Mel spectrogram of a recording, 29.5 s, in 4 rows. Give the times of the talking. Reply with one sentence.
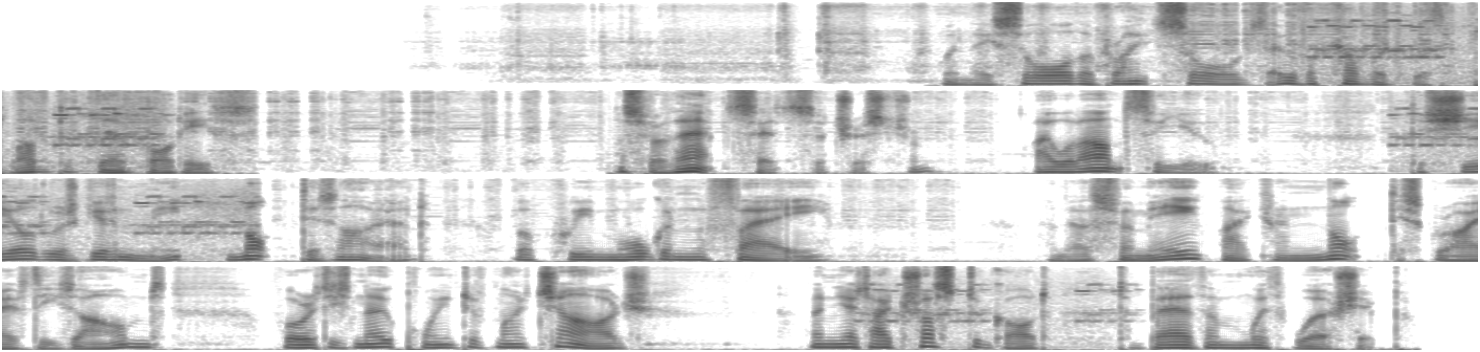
You can hear the talking from 4.7 to 8.7 s and from 10.4 to 29.2 s.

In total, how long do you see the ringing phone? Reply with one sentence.
The ringing phone can be heard for 5 seconds in total.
